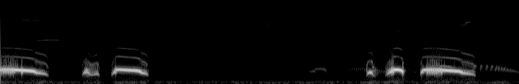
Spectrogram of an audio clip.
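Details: Zebra dove challenged by a wild bird with a fine voice that won't fight: two coo phrases of short notes and long hums, separated by a quiet gap with a faint distant note.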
